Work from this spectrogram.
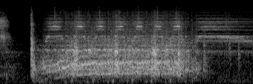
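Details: Briggs & Stratton 13.5 hp flathead lawn tractor engine after removing a mouse nest: starter turns it over in a slow, labored chuff-chuff rhythm that fades without firing, though spark confirmed; slow cranking.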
